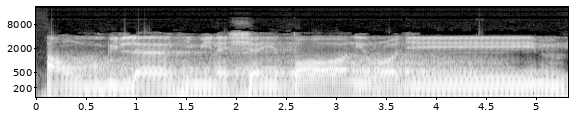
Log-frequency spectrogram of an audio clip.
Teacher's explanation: Tanir rajim, nun baris bawah terus naik di atas ra yang bersabdu dan diwaqafkan dengan ditutup mulut rapat untuk menyempurnakan bunyi mim dengan kadar 2, 4 atau 6 harakat.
